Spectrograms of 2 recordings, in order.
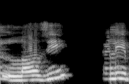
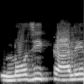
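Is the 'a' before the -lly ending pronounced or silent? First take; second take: silent; pronounced. First: The a before -lly is silent. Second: The a before -lly is pronounced. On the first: The speaker calls it right. "लॉजिकली पढ़ना है" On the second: The speaker calls it wrong. "लॉजिकली नहीं पढ़ना है"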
